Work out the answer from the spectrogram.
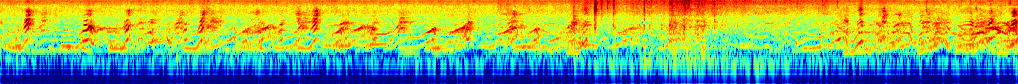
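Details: Wild Gambel's quail feeding just outside Florence, Arizona: a steady murmur of soft, short clucks and chips from many birds overlapping, with a brief louder burst near the middle.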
